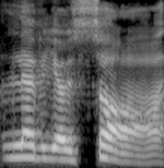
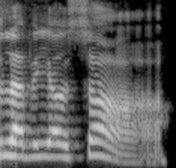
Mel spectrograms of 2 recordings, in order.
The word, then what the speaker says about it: Leviosa: It's not Leviosa, it's Leviosa.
